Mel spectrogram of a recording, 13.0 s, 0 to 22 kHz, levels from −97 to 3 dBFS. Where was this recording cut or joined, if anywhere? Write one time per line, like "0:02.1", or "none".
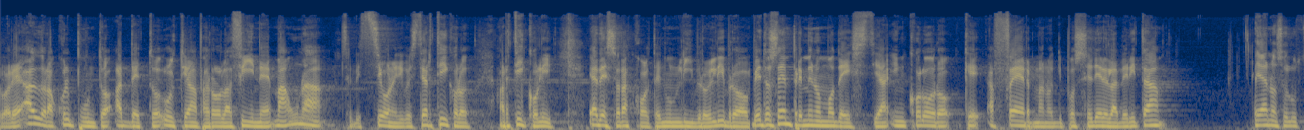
0:07.5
